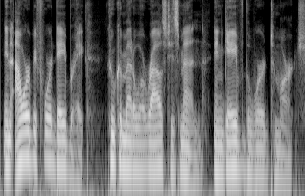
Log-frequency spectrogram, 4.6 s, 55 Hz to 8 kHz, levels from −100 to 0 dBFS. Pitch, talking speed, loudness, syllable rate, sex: 100 Hz, 185 wpm, -21 LUFS, 5.4 syllables/s, male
